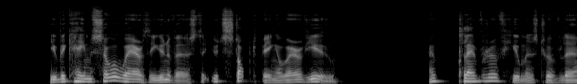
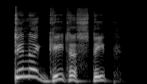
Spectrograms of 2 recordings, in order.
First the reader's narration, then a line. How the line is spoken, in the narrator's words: Rob Anybody shouted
